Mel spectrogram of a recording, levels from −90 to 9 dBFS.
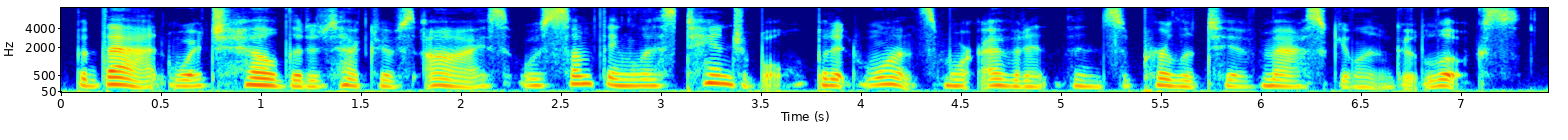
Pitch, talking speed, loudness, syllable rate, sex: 175 Hz, 170 wpm, -21 LUFS, 5.2 syllables/s, female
